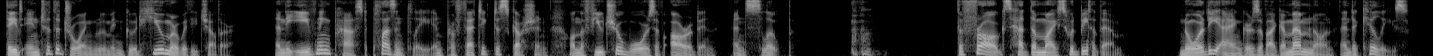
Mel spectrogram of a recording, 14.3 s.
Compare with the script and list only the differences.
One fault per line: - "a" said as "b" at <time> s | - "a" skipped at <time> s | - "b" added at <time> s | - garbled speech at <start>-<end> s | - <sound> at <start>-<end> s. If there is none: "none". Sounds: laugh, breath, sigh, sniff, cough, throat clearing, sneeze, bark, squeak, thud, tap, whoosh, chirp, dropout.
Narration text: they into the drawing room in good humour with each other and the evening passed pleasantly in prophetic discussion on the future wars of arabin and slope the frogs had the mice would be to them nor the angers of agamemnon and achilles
- cough at 8.5-8.9 s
